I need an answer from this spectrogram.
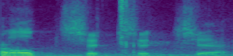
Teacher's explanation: words that start with TR are pronounced like CH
